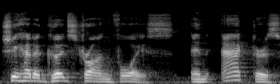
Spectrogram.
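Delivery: plain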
